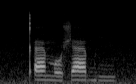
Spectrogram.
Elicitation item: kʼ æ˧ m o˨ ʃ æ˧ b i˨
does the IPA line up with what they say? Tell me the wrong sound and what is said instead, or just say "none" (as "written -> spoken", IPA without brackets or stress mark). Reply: none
